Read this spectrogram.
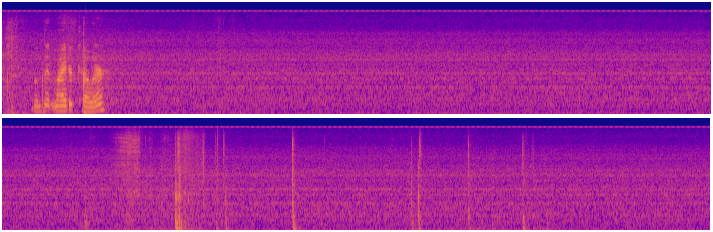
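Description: A brush strokes softly across a painted surface.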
